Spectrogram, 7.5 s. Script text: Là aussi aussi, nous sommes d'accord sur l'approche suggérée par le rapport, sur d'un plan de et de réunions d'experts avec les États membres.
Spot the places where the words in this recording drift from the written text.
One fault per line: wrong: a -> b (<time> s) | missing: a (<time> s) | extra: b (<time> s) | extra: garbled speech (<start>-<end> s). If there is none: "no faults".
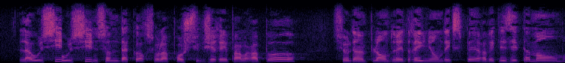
no faults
